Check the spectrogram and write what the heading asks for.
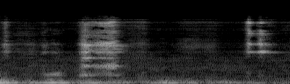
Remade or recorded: remade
